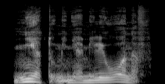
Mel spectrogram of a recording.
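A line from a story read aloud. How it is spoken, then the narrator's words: Near-whisper confession. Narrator (Russian): тихо, почти шепотом признался Знайка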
